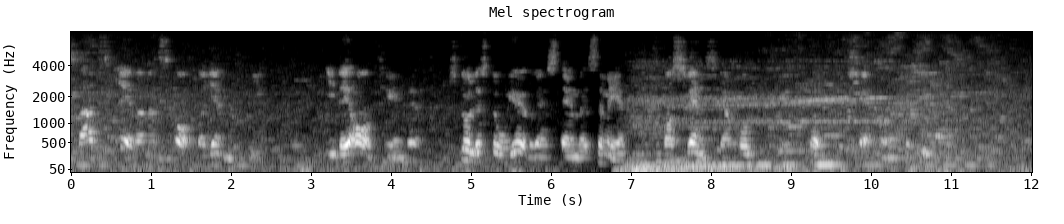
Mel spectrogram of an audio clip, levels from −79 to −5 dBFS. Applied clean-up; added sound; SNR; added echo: classical method WPE with log-MMSE.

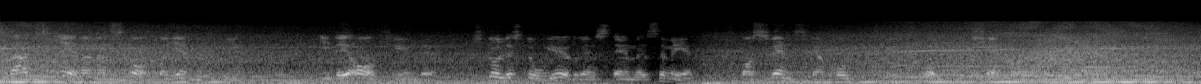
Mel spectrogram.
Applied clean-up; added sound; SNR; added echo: none; Car passing by; -4 dB; reverberation time 0.1 s.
